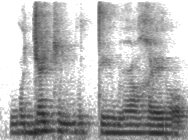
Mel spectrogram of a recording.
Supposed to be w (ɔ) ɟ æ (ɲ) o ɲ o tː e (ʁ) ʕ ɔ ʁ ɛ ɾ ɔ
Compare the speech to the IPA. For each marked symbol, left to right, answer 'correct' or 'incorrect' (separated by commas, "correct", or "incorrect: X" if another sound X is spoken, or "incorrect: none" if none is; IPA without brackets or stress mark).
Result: correct, incorrect: c, incorrect: w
